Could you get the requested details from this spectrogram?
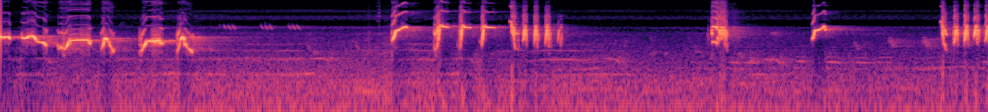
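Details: Lure song of the oriental magpie-robin, wild forest type, meant to stimulate singing: warbled whistles at first, then short rising sharp notes in bursts separated by quiet gaps, ending with a quick chattering burst.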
